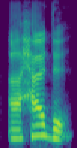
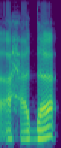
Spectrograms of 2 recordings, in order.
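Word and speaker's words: أحد: diperhatikan yang pertama adalah qalqalah tidak condong kepada salah satu harokat yang tiga ya. Tidak ahada, tidak seperti bunyi ahada, tidak seperti ahadi, tidak juga seperti ahadu ya.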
